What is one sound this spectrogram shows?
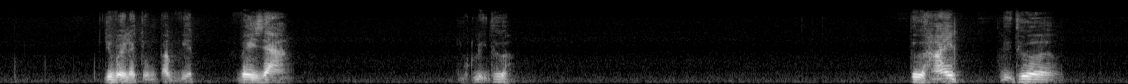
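A man speaks calmly through a microphone, in short phrases with pauses.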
